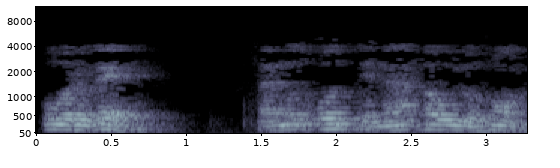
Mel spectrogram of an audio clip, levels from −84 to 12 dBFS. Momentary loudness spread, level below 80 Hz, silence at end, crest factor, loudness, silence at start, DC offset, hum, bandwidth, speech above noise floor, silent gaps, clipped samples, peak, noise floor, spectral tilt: 11 LU; -60 dBFS; 0 s; 16 dB; -28 LUFS; 0.05 s; under 0.1%; none; 5 kHz; 37 dB; none; under 0.1%; -12 dBFS; -65 dBFS; -11 dB/octave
